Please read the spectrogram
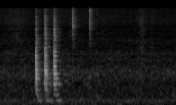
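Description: A rapid run of three or four sharp clicks about half a second in, then two faint single clicks.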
